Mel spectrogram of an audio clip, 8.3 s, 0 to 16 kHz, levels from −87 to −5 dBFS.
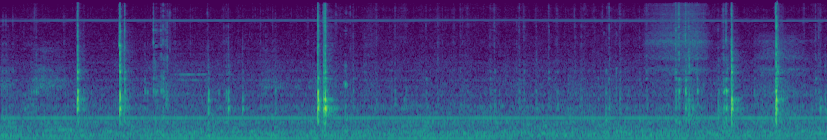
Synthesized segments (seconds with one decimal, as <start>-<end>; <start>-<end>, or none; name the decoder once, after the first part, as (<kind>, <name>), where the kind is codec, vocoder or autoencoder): none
